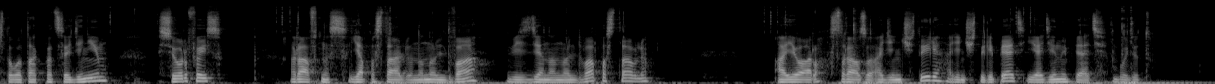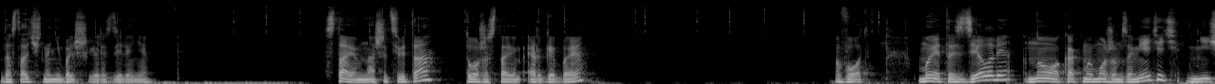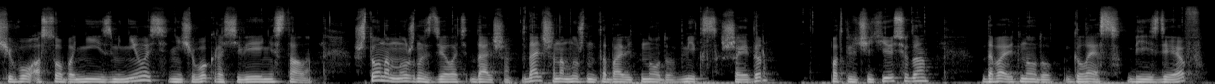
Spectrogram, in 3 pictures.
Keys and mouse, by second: 4.8 ctrl+c, 5.8 ctrl+v, 6.6 ctrl+v, 10.9 BackSpace, 12.4-28.0 middle drag, 15.9 click, 18.4 click, 23.9 r, 28.0-32.4 drag, 29.3 shift+a, 32.4-36.4 middle drag, 33.3 shift+a.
